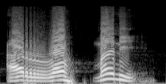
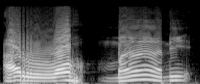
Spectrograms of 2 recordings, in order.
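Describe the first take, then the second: First: The final vowel is drawn out long. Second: The final vowel is short. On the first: The speaker calls it wrong. "dibaca panjang" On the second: The speaker calls it right. "Harusnya pendek"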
